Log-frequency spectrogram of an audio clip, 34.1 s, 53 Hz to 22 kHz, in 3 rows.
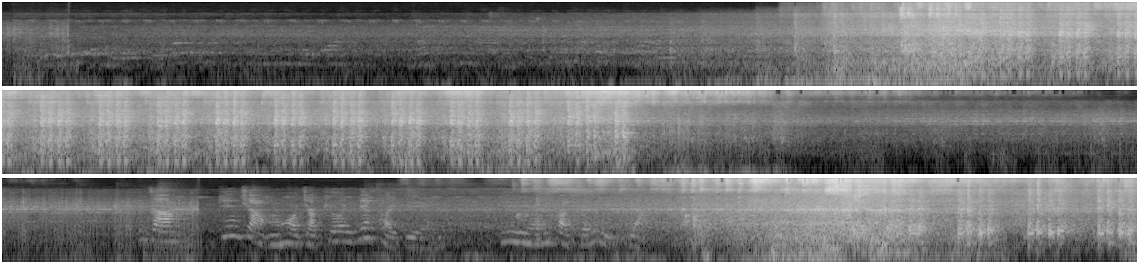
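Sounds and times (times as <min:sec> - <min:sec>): train passing at speed: 0:00.0 - 0:24.8, 0:25.4 - 0:34.0
wheels clacking over rail joints: 0:07.5 - 0:24.4, 0:27.8 - 0:34.0.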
